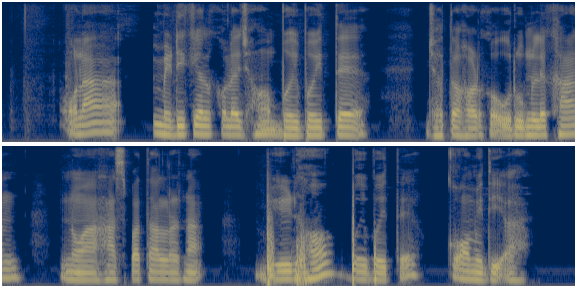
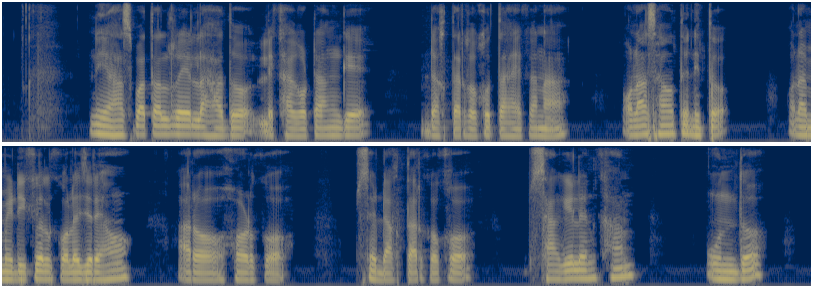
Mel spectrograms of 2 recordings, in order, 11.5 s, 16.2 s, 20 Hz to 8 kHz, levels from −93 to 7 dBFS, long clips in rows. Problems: none marked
